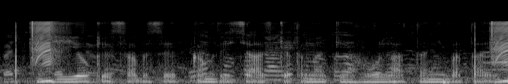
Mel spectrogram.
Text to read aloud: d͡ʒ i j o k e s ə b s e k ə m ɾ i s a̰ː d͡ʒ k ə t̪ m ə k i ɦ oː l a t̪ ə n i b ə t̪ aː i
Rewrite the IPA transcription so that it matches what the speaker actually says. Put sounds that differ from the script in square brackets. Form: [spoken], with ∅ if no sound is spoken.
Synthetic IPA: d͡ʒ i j o k e s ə b s e k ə m ɾ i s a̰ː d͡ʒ k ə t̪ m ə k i ɦ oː l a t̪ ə n i b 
